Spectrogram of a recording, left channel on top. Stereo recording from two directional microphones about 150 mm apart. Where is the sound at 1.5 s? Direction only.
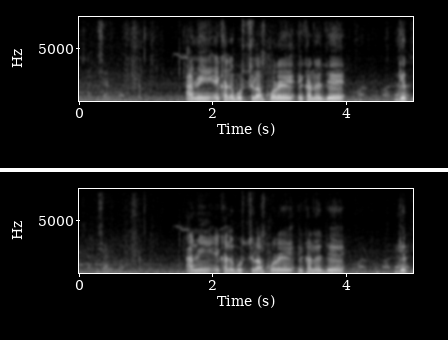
30° left (ahead or behind).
